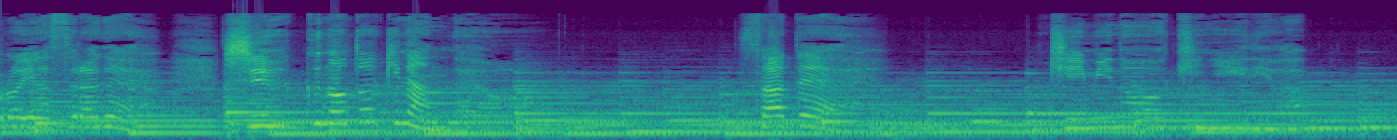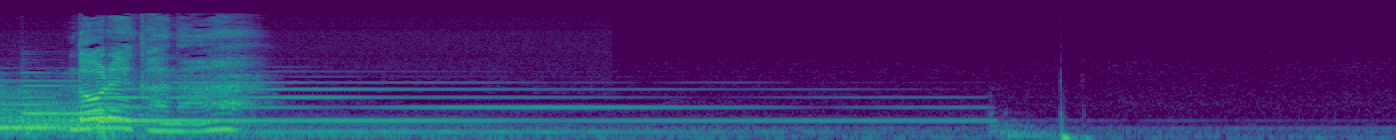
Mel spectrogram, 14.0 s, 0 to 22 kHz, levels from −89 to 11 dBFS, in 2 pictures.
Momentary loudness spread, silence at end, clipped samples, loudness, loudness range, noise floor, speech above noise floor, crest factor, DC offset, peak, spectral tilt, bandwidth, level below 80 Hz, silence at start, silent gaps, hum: 23 LU; 1.55 s; under 0.1%; -15 LUFS; 8 LU; -57 dBFS; 43 dB; 18 dB; under 0.1%; 0 dBFS; -4 dB/octave; 15.5 kHz; -44 dBFS; 0 s; none; none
